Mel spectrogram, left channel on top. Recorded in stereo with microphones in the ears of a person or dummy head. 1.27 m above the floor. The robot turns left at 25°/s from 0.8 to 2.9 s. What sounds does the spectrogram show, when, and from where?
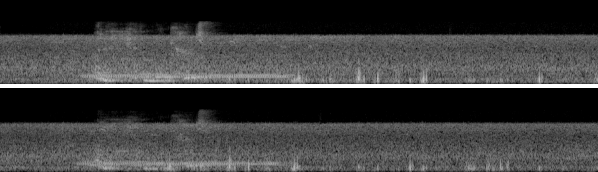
0.9 s a woman speaking: 45° left, 0.8 m; by 2.1 s 15° left, 0.8 m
